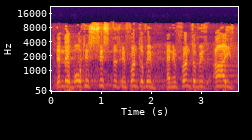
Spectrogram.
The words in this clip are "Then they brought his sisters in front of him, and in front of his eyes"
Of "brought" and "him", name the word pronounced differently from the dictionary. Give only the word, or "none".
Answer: brought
